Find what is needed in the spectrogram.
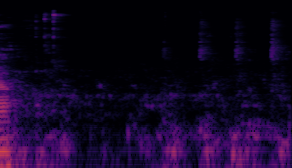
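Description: A few short computer mouse clicks: one about half a second in and a small cluster around one and a half seconds, over a low hum.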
